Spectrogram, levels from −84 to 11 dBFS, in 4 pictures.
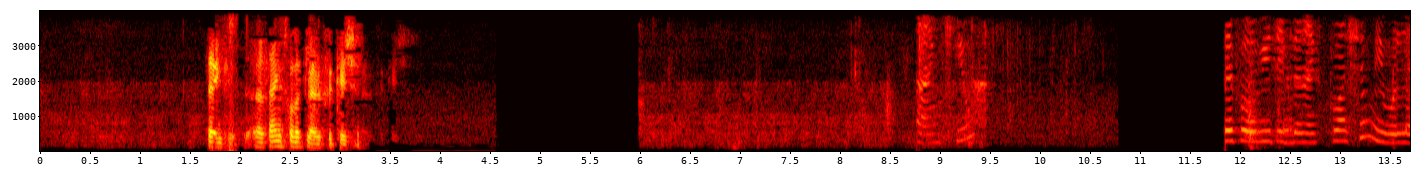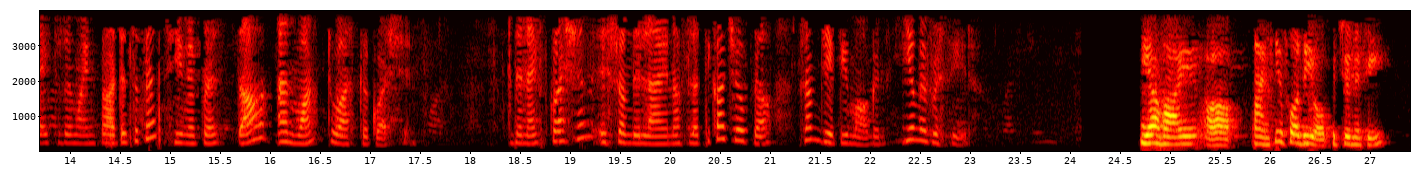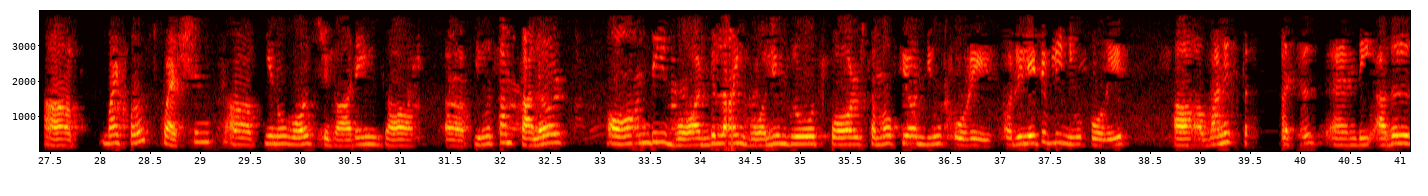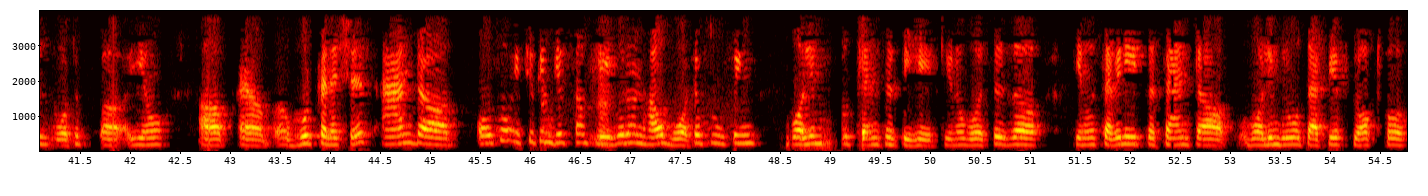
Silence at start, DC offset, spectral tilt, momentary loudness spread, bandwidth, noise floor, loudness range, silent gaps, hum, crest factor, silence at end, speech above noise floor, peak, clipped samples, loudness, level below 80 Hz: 1.65 s; under 0.1%; -8.5 dB/octave; 16 LU; 4 kHz; -68 dBFS; 17 LU; 4.66-5.94 s, 10.85-11.81 s, 24.17-24.66 s; none; 26 dB; 0 s; 42 dB; -2 dBFS; under 0.1%; -25 LUFS; -68 dBFS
